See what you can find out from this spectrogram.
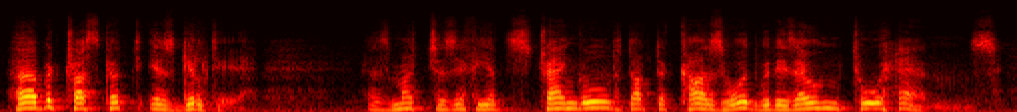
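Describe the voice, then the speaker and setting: Stiff older military man, played by a male actor, higher-voiced, slow and fixated, radio drama moralizer. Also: expressive, mellow. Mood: grave, accusing. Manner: slow, repetitive, solemn pronouncements. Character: stiff, obsessive older colonel, drugged and moralizing. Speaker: actor in a detective audio drama.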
